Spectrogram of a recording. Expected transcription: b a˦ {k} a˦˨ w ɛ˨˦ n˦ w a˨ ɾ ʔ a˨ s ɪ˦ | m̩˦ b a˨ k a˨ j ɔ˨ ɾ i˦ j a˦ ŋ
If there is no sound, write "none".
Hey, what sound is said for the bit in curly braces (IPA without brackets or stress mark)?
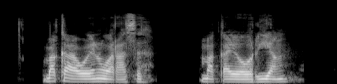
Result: k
